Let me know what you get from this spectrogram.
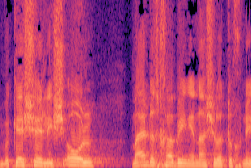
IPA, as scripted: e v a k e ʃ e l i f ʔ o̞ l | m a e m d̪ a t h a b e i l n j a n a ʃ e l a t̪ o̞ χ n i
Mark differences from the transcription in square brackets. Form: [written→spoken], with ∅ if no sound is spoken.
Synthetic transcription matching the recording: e v a k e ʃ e l i [f→ʃ] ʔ o̞ l | m a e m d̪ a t [h→χ] a b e i [l→∅] n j a n a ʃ e l a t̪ o̞ χ n i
